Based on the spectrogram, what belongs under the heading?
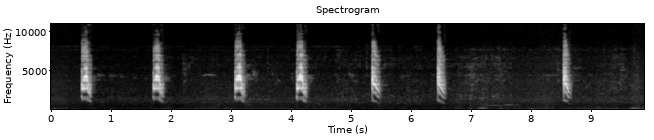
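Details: Long-tailed shrike's typical toet-toet call, used to goad other shrikes into singing: seven raspy down-swept notes roughly one second apart, slowing toward the end, over a steady faint low hum and a couple of soft thumps.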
